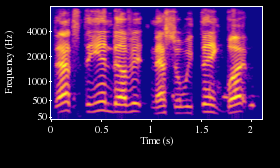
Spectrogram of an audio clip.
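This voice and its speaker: Higher-pitched man narrating a script. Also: steady tone, fairly quick, a bit bright, slight background noise. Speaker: narrator of a table read. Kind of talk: scripted narration with loose improvised asides.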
